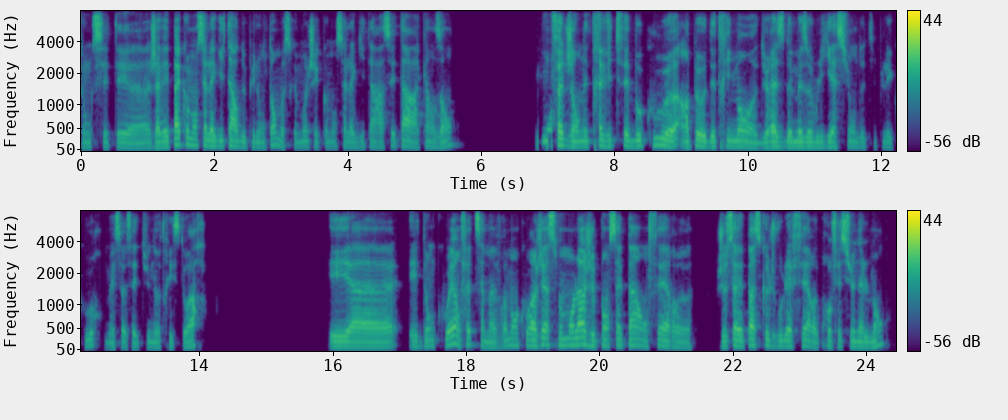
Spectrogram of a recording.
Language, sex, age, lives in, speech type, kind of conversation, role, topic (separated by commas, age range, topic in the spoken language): French, male, 25-29, France, conversation, podcast, guest, Peux-tu raconter la première fois que tu as montré ton travail en public ?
